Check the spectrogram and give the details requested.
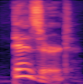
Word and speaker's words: desert: So desert with a Z sound, Z, is dry, sandy land.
